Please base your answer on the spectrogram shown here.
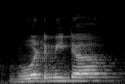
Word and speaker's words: voltmeter: इफ we talk about the वोल्टमीटर, कहीं कहीं पे वोल्टामीटर भी लिखा रहता है, someone used to pronounce the वोल्टामीटर, but exactly the pronunciation is वोल्टमीटर.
